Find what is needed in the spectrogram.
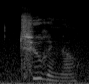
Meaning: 1. Thuringian (a native or inhabitant of Thuringia) 2. Thuringian (a member of an ancient Germanic tribe inhabiting central Germany)
- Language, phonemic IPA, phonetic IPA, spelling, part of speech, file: German, /ˈtyːʁɪŋəʁ/, [ˈtʰyːʁɪŋɐ], Thüringer, noun, De-Thüringer.ogg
